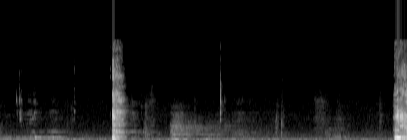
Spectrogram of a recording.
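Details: Person with a cold: two sharp, explosive sneezes, one near the start and one at the end, with quiet room noise between; sneezing.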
